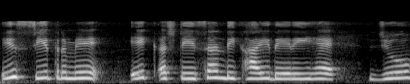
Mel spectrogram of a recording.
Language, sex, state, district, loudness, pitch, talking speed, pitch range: Hindi, female, Chhattisgarh, Korba, -15 LUFS, 275 Hz, 145 wpm, 260-290 Hz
